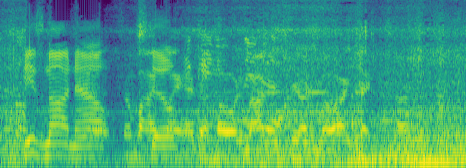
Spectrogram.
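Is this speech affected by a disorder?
No.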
